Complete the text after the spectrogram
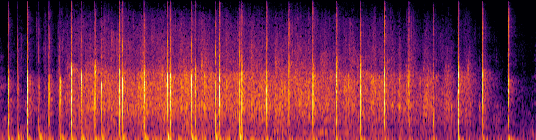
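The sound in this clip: An audience gives a speaker's helper applause: crisp, fairly sparse hand claps overlap in a steady patter that holds for several seconds and then thins out toward the end.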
